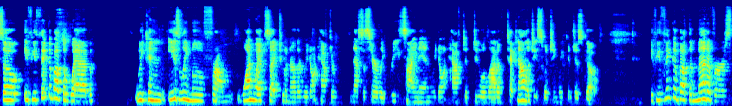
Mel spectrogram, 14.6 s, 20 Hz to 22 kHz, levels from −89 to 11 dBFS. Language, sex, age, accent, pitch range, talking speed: English, female, 40-59, American, 200-255 Hz, 175 wpm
